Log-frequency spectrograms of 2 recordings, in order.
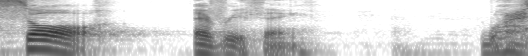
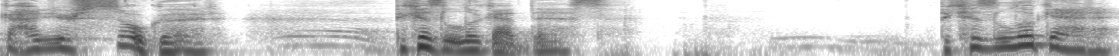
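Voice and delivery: soft praise; 8 dB quieter than usual. Shown as a demonstration. Praise voiced softly.

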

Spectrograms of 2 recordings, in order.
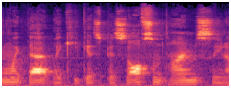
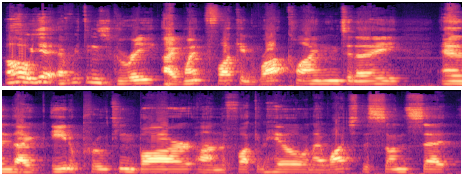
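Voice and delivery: fake upbeat; 4 semitones higher, 7 dB louder, slower than usual. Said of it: "being like".

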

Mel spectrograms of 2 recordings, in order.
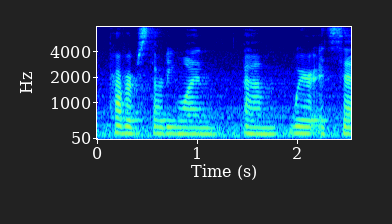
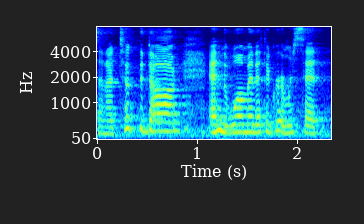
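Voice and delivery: ordinary talk, nothing marked

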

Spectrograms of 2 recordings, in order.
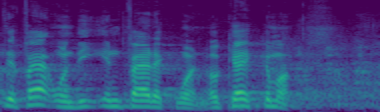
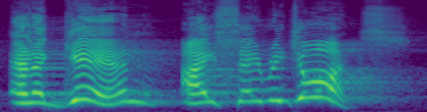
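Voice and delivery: high, loud, slowing proclamation of the verse; emphatic shout; 6 semitones higher, 7 dB louder, slower than usual. Acted. Preacher proclaiming what God says, emphatic shout. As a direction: shout it out, stretching "rejoice". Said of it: "here's what he says".

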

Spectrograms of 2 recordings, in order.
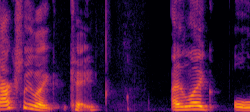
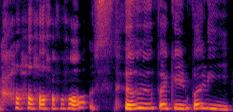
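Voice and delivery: higher, sarcastic fake laughter; mock laugh; 6 semitones higher than usual. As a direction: mimic a forced chuckle at a bad joke. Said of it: "they would probably be like".

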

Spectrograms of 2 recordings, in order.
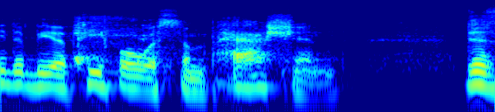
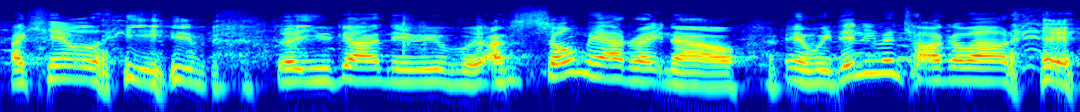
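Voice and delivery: mock angry wife; 7 semitones higher, 11 dB louder than usual. Wife upset over the navy blue mailbox paint, mock angry. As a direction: play up her fury, half laughing.

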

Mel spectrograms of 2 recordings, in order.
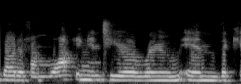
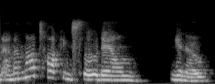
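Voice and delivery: ordinary delivery

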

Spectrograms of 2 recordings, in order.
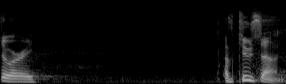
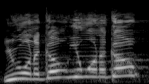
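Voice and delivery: mock angry father; 4 dB quieter than usual. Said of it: "It wasn't like".

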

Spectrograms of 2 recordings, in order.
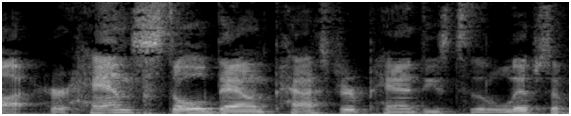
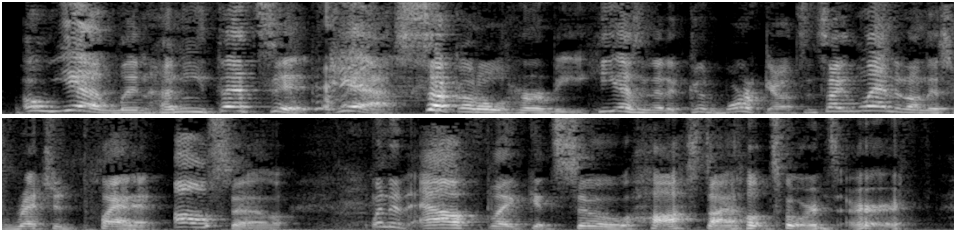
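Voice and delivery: higher, louder hammed-up Alf; Alf aroused; 7 semitones higher, 7 dB louder than usual. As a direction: overdo the pleasure.

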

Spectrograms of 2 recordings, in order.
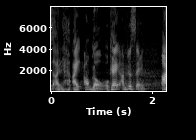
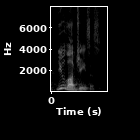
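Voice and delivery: ordinary talk, nothing marked

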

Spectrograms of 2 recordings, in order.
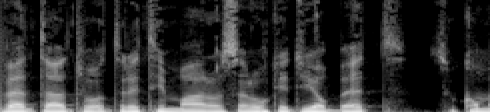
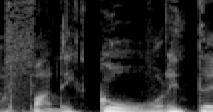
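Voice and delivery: slow despairing mutter; 5 semitones lower, 6 dB quieter, slower than usual. Retold or imitated. Despairing thought while driving on flat.

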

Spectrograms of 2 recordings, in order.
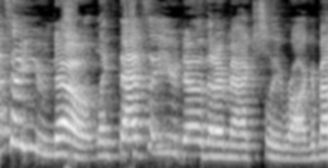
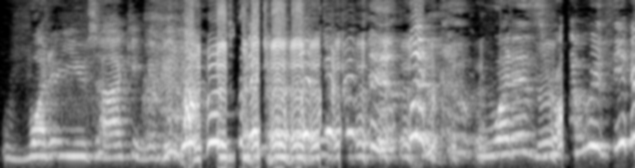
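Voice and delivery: laughing quote; 4 dB louder, slower than usual. Retold or imitated. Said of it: "everybody was just like".

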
